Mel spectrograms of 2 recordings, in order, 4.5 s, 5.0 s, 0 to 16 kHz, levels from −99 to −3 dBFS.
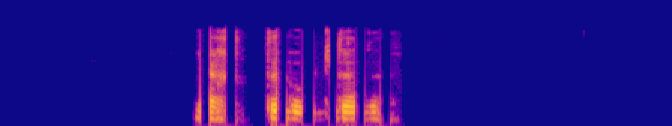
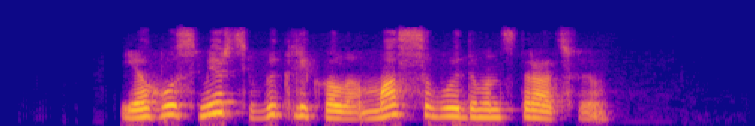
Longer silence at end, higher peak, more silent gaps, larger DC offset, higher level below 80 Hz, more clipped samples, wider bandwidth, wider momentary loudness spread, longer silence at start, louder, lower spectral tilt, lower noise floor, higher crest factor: first, 1.95 s vs 1 s; about the same, -6 dBFS vs -6 dBFS; first, 1.69-1.76 s vs none; neither; about the same, -62 dBFS vs -66 dBFS; neither; about the same, 7.8 kHz vs 7.6 kHz; first, 15 LU vs 11 LU; first, 1.3 s vs 0.8 s; about the same, -25 LUFS vs -23 LUFS; about the same, -5.5 dB/octave vs -6.5 dB/octave; first, under -90 dBFS vs -85 dBFS; first, 24 dB vs 18 dB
